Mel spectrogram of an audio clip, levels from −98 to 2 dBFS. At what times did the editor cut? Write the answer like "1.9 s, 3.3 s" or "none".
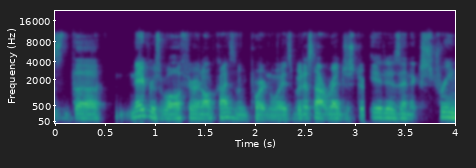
3.0 s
